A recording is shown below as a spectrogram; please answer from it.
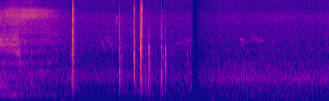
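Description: A few short, sharp clicks and light handling noise from small metal parts and tools, then a faint steady outdoor background after about a second and a half.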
